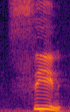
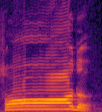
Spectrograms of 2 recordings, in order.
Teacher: سین کی آواز باریک ہے اور صاد کی آواز موٹی ہے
